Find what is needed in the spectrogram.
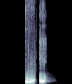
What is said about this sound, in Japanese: スカンク娘のおならの怖さ、身をもって体験してくださいませ。たっぷりスカシもお見舞いして差し上げます。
